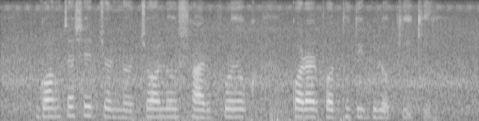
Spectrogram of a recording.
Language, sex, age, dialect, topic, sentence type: Bengali, female, 25-30, Northern/Varendri, agriculture, question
